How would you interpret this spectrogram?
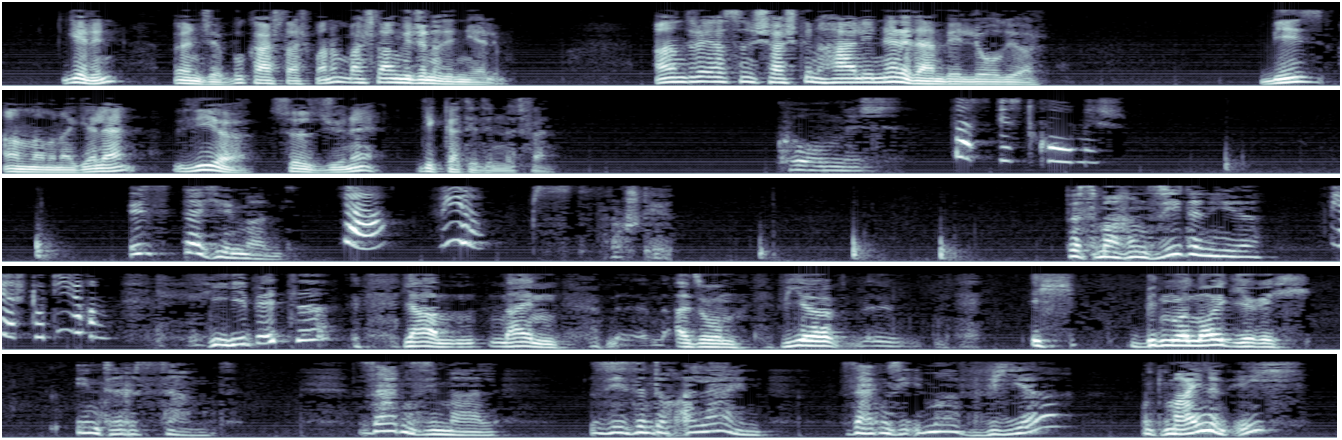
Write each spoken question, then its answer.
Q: Andreas'ın şaşkın hali nereden belli oluyor?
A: Tabii ki Andreas'ın şaşkınlığını konuşurken duraklamasından, ağzında sözü gevelemesinden anladınız.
